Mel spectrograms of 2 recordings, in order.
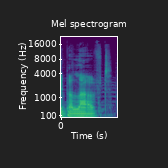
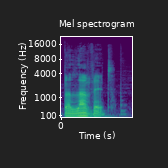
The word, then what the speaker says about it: beloved: Remember, this has three syllables, so don't say beloved. We would say beloved.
